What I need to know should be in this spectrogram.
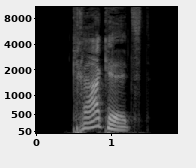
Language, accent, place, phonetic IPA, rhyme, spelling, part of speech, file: German, Germany, Berlin, [ˈkʁaːkl̩st], -aːkl̩st, krakelst, verb, De-krakelst.ogg
- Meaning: second-person singular present of krakeln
